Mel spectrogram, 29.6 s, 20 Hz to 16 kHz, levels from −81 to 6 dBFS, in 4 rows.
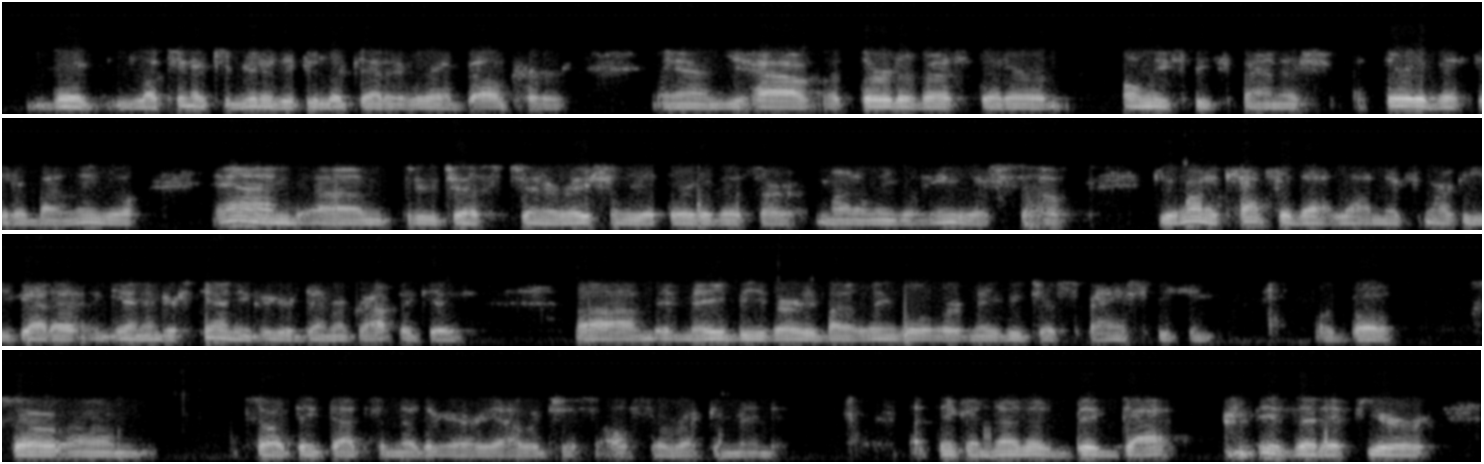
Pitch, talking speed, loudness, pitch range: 90 Hz, 195 wpm, -26 LUFS, 85-95 Hz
